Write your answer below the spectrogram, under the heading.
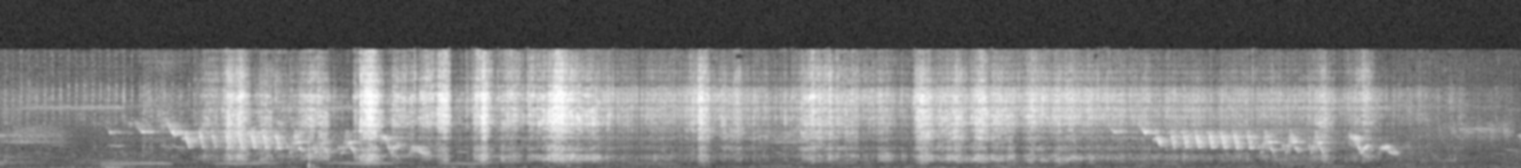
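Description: Small birds chirping and trilling outdoors: a rapid buzzy trill about a second in and again near nine seconds, with short repeated chirps in between. Scattered sharp clicks and knocks run through it.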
